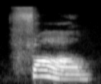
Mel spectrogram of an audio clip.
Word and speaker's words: far: Again, we don't pronounce that R at the end.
